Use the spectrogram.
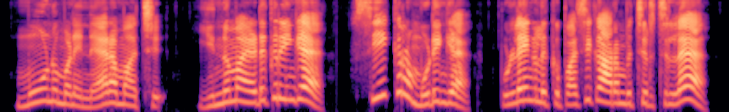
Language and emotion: Tamil, angry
